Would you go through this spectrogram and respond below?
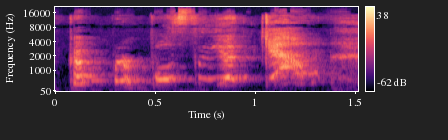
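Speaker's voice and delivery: very high, teasing sing-out; playful high call. Pretend. Woman asks future husband to propose, playful high voice. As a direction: jump way up in pitch, playfully.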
